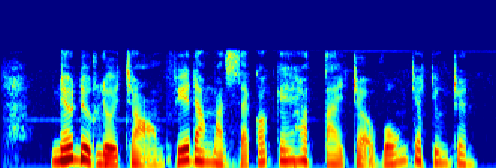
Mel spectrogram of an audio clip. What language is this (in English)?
Vietnamese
